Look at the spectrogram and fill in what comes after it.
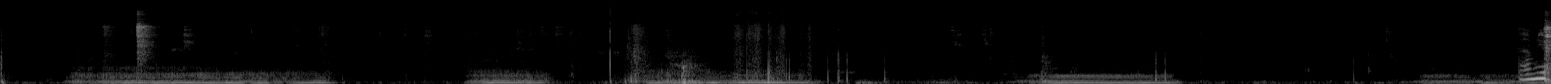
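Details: Male Nubian goat snoring loudly while asleep in a stable: low, rumbling, harmonic snores lasting two to three seconds each, repeated about every five seconds, with faint clicks and rustling between breaths.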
